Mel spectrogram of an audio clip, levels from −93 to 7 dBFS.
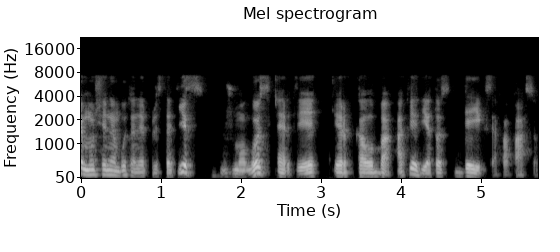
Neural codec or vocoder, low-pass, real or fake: none; 7.2 kHz; real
